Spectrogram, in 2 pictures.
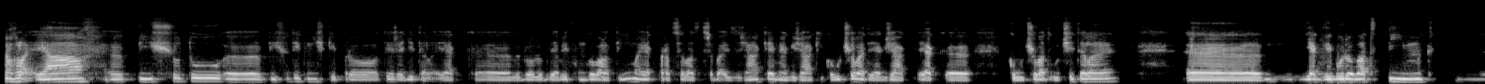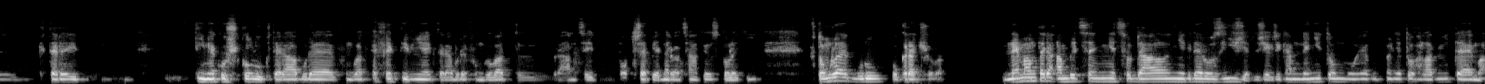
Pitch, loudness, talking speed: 225 Hz, -17 LUFS, 145 wpm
